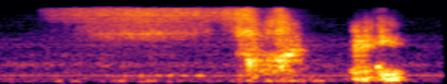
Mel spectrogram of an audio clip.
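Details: Speaker's own ventilator heard while recording a podcast: steady airy hiss of delivered breath, then two short rougher puffs on release; one mechanical ventilator breath cycle.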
